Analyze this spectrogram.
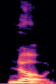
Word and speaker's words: know: Past simple knew, past participle, node. And this one has that classic silent letter, right? It does. The K at the beginning of all forms is completely silent.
